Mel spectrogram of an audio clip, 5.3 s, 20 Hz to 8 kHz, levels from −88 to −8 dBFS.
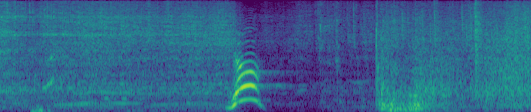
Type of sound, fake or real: real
